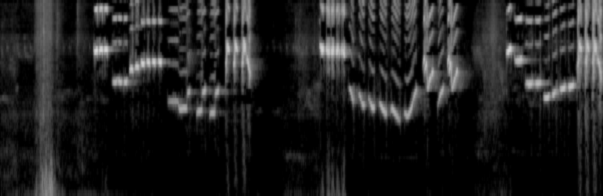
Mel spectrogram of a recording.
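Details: Energetic mountain tailorbird song used as a lure for other birds: long sequences of high, clear whistles dropping in pitch, with rapid chattering notes, after a brief low thump at the start.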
